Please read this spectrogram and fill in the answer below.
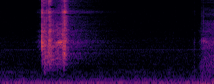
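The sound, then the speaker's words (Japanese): Camera shutter firing for a commemorative group photo: one quick, crisp mechanical click burst, followed by faint low background hiss. “じゃあ最後にこの惨めな姿を記念撮影しますね。はい、チーズ。”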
